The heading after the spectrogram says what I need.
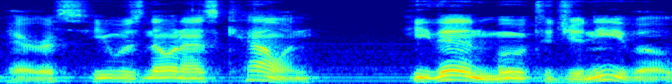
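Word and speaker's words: Cauvin: he was known as cowan he then moved to geneva where he formulated the philosophy now known as calvinism at first known in geneva as cohen the usual pronunciation of cowan he anglicized his name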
